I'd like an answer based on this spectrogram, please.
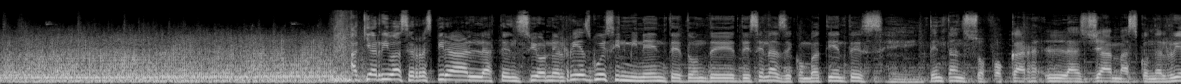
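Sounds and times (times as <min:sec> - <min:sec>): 
firefighting aircraft flying overhead: 0:00.0 - 0:05.7
speech: 0:03.6 - 0:11.7.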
